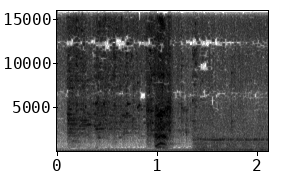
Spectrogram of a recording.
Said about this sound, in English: I'm halfway to the bathroom when the sound of glass breaking downstairs freezes me in place.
